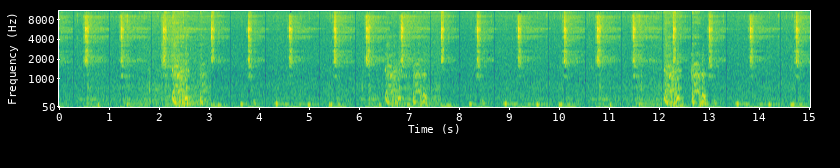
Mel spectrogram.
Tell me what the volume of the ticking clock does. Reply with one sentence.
The loudness of the ticking clock stays about the same.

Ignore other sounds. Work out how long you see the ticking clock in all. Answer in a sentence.
The ticking clock can be heard for 15 seconds in total.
